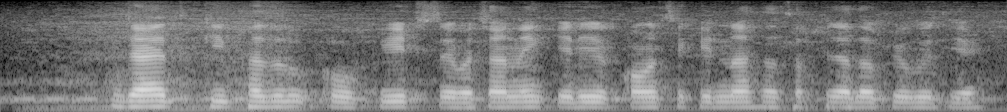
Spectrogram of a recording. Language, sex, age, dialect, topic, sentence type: Hindi, male, 18-24, Awadhi Bundeli, agriculture, question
